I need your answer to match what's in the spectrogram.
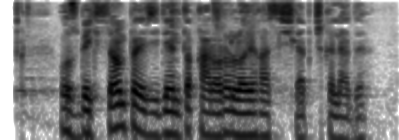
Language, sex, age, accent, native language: Uzbek, male, 18-24, Farg'ona, Uzbek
